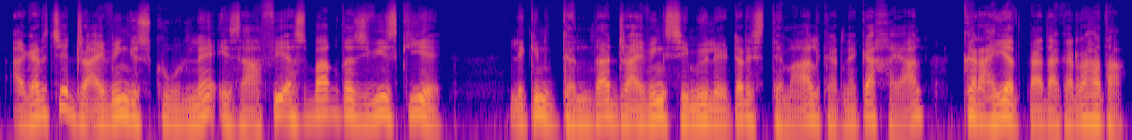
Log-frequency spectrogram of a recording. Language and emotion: Urdu, disgusted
